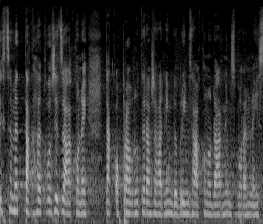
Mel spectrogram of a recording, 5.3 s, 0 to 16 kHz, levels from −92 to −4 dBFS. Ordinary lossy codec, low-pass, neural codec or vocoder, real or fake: AAC, 64 kbps; 14.4 kHz; none; real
